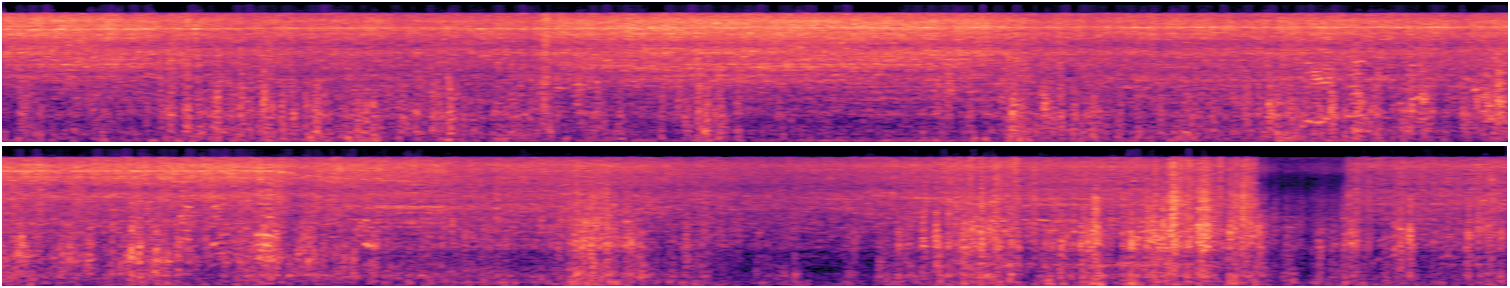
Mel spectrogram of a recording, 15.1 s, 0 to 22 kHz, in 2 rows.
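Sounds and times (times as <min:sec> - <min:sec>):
heavy rain at sea: 0:00.0 - 0:15.0
wind: 0:00.0 - 0:15.0.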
